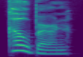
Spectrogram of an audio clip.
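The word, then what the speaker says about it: Cockburn: b u r n coburn c k not sounded c o l q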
